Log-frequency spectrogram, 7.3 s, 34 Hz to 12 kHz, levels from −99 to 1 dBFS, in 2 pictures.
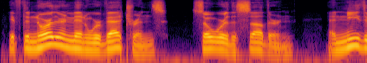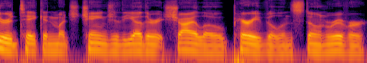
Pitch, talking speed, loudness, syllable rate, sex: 105 Hz, 205 wpm, -19 LUFS, 6.2 syllables/s, male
